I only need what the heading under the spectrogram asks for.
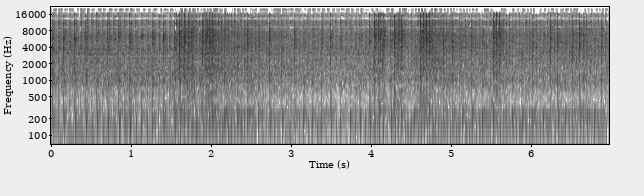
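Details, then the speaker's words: Fun Power 5 hp Briggs single-cylinder engine of unknown year on a vintage Fox Campus minibike, which the owner notes smokes but otherwise runs well: quick, steady putter at about 3.5 beats per second with light clatter; runs smoothly. "All right, so this is a Fun Power 5-horse Briggs. Unsure of the year and all that, but it runs good."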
